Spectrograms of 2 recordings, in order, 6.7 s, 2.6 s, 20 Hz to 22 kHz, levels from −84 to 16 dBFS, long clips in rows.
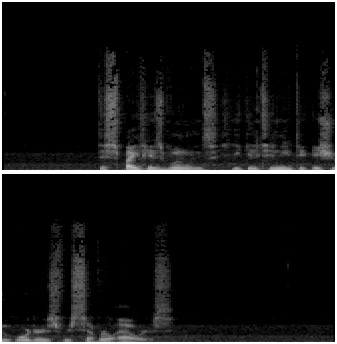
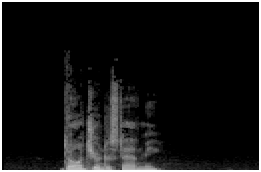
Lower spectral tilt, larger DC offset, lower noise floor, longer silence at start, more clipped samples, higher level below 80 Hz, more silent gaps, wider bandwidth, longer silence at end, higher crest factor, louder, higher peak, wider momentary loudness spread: about the same, -5.5 dB/octave vs -5 dB/octave; neither; second, -66 dBFS vs -71 dBFS; first, 1 s vs 0.65 s; neither; second, -64 dBFS vs -58 dBFS; neither; first, 16 kHz vs 12 kHz; first, 1.65 s vs 1.05 s; about the same, 24 dB vs 20 dB; second, -29 LUFS vs -20 LUFS; second, -8 dBFS vs -2 dBFS; first, 15 LU vs 11 LU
